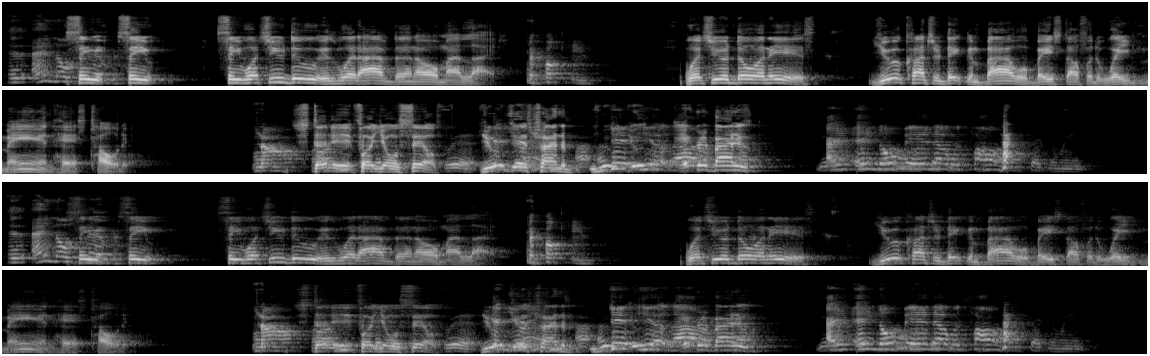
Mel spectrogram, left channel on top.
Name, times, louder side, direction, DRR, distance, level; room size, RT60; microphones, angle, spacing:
voice 1, 0.1-1.1 5.2-5.9 14.0-14.4 16.4-17.1 17.5-18.9 19.7-21.4, right 2 dB, 20° right, 0.7 m, -28 dB
voice 2, 0.7-1.5 2.2-4.9 6.8-8.1 8.7-12.7 14.6-15.8 16.3-17.9 18.2-18.9 21.5-21.6, left 7 dB, 90° left, 0.3 m, -20 dB
voice 3, 14.6-15.6 15.9-16.2 16.6-16.9 17.2-18.5 19.6-21.0 21.3-22.3, equal, ahead, 0.3 m, -34 dB
8.9 x 5.1 x 4.2 m
head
